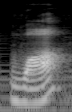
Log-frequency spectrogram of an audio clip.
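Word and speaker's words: は: is the character ha it's pronounced wah when used as a particle so when we connect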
